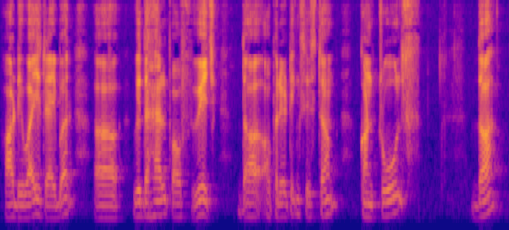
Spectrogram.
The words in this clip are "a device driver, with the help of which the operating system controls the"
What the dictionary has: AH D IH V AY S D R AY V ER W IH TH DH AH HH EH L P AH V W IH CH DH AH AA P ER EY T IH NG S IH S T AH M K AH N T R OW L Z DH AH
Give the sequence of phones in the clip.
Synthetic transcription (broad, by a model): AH D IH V AY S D R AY B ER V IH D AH HH EH L P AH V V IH CH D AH AA P ER EY T IH NG S IH S T AH M K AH N T R OW L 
